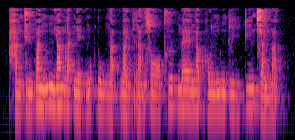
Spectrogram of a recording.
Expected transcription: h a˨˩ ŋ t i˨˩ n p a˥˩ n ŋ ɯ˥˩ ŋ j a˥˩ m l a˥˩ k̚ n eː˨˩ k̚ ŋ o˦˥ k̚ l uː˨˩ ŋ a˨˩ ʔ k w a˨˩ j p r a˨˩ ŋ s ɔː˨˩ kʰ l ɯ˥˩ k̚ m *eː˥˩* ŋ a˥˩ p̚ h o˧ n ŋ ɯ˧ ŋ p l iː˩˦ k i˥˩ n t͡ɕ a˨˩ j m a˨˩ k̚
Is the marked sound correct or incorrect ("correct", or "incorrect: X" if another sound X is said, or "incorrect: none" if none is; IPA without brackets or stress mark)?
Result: incorrect: ɛː˥˩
